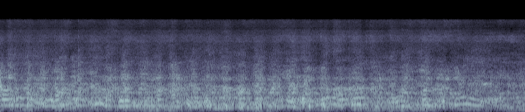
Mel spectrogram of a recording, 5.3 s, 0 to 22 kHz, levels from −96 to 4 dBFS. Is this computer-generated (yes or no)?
yes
